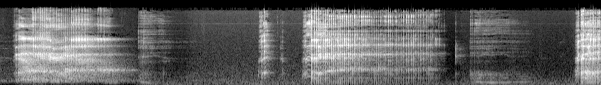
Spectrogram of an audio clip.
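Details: Person burping without drinking anything, excusing it as something in the throat: several long, loud, voiced belches separated by quiet pauses, with brief voices and applause between them.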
